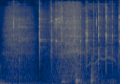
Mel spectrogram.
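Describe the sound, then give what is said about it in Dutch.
A teaspoon clinks repeatedly against a coffee cup, several bright, quick metallic taps in an uneven rhythm, fairly soft, with no one speaking. “Hoezo moet ik een eh, lepeltje eruit halen? Omdat het zo tikt, bedoel je?”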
